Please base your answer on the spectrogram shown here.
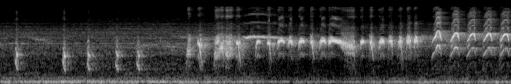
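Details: Chinese hwamei, an imported bird prized for contests, starts with scattered short downward notes, then bursts into a loud rich warble with a clear held whistle, ending in quick repeated looping high notes; low hum behind.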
